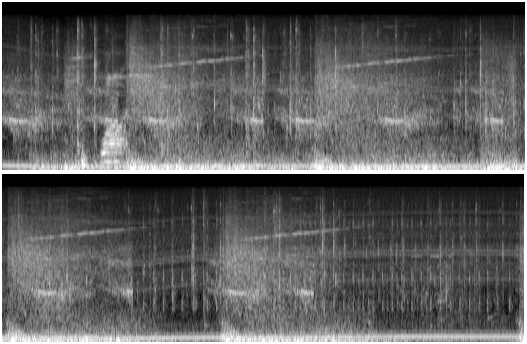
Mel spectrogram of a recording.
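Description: A racing game's kart engine hums steadily.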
